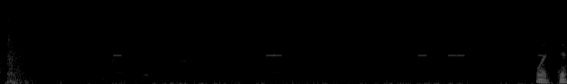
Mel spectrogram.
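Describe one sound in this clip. Short electronic beeps chirp.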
